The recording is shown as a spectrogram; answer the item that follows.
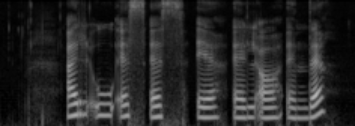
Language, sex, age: Norwegian, female, 31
